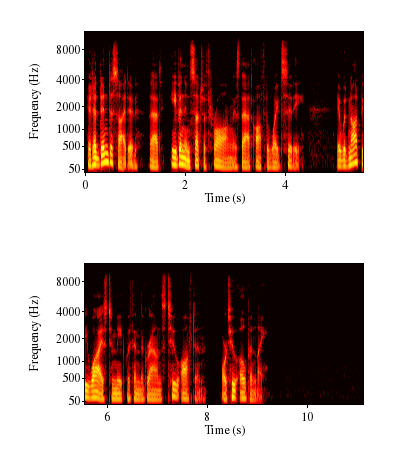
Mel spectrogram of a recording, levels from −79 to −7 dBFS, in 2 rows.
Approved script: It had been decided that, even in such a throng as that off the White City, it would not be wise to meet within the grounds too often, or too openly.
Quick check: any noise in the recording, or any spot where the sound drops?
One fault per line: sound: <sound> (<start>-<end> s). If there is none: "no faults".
no faults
